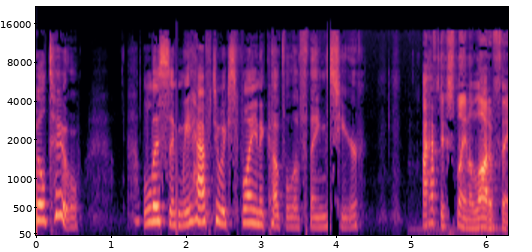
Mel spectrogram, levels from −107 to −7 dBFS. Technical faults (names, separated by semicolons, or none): gap between stream segments; pre-emphasis left on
